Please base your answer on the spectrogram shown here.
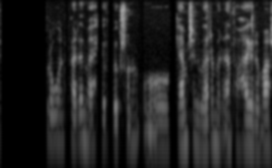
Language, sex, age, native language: Icelandic, female, 20-29, Icelandic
